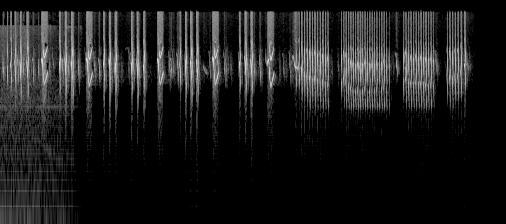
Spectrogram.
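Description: Mexican free-tailed bat's courtship song, played back slowed eight times: a quick run of short chirps that sweep down and up in pitch, then four longer buzzing phrases, ending about nine seconds in.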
